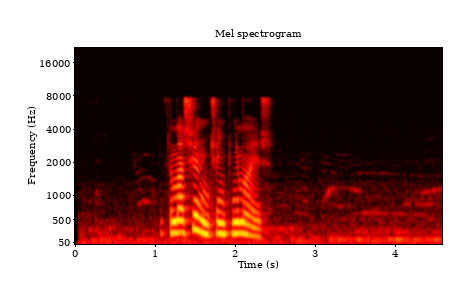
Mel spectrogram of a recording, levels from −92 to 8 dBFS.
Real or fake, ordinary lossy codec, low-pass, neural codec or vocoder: real; none; none; none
